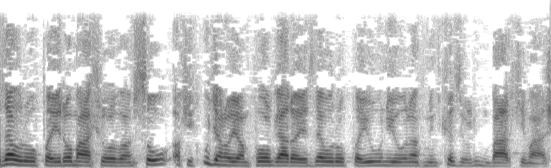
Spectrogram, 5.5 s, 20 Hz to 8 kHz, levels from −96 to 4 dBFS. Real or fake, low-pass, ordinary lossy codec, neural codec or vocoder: real; 7.2 kHz; none; none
